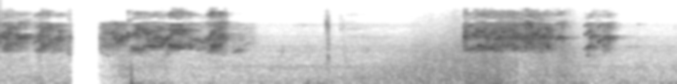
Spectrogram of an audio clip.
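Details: Rosy-faced lovebird chicks begging in a nest box while an adult feeds them, with long harsh, noisy wheezing rasps and a faint tap between bursts.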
